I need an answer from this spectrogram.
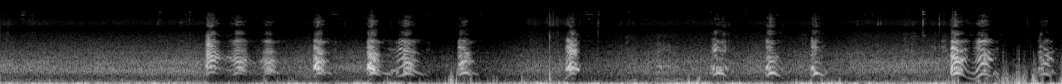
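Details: Dogs Benji, Daisy and Millie with Vizsla Archie, out in the countryside. Short, high, yapping barks come singly and in quick pairs, with gaps of about a second between bursts. Wind and rustling fill the background.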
